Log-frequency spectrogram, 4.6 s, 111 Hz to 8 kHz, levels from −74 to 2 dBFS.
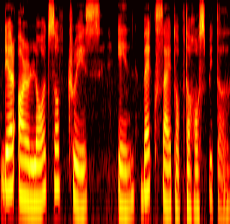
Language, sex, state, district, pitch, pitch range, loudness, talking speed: English, female, Arunachal Pradesh, Lower Dibang Valley, 175 Hz, 155-205 Hz, -19 LUFS, 145 wpm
